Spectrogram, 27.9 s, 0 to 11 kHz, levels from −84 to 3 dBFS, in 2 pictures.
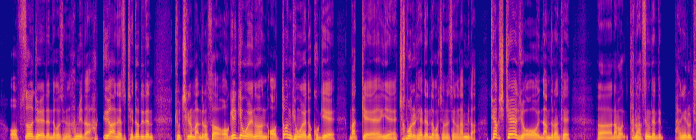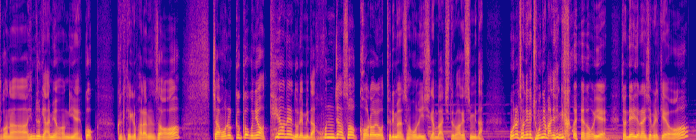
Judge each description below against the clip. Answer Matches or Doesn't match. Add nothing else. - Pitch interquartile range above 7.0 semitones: Matches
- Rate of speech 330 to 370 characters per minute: Matches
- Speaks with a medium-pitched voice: Doesn't match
